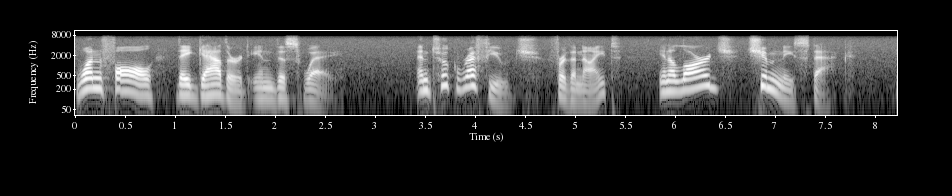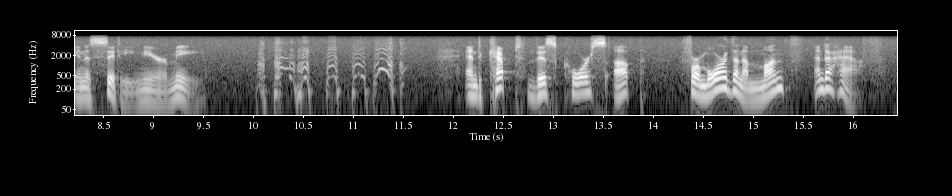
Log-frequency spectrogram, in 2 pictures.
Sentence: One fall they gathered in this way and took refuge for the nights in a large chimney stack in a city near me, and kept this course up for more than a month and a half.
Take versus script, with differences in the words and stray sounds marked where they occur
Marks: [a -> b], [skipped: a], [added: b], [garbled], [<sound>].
One fall they gathered in this way and took refuge for the [nights -> night] in a large chimney stack in a city near me, [squeak] and kept this course up for more than a month and a half.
